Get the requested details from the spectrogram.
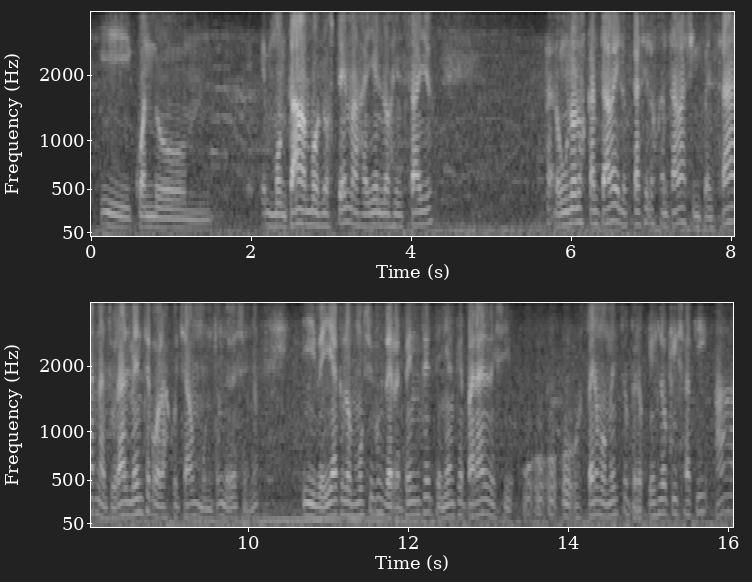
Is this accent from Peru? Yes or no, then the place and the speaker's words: no; Las Palmas de Gran Canaria, Canary Islands, Spain; Yo soy nacido en Las Palmas de Gran Canaria. Mi padre era malagueño, mi madre de Las Palmas de Gran Canaria también. Yo soy del barrio de Arenales.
